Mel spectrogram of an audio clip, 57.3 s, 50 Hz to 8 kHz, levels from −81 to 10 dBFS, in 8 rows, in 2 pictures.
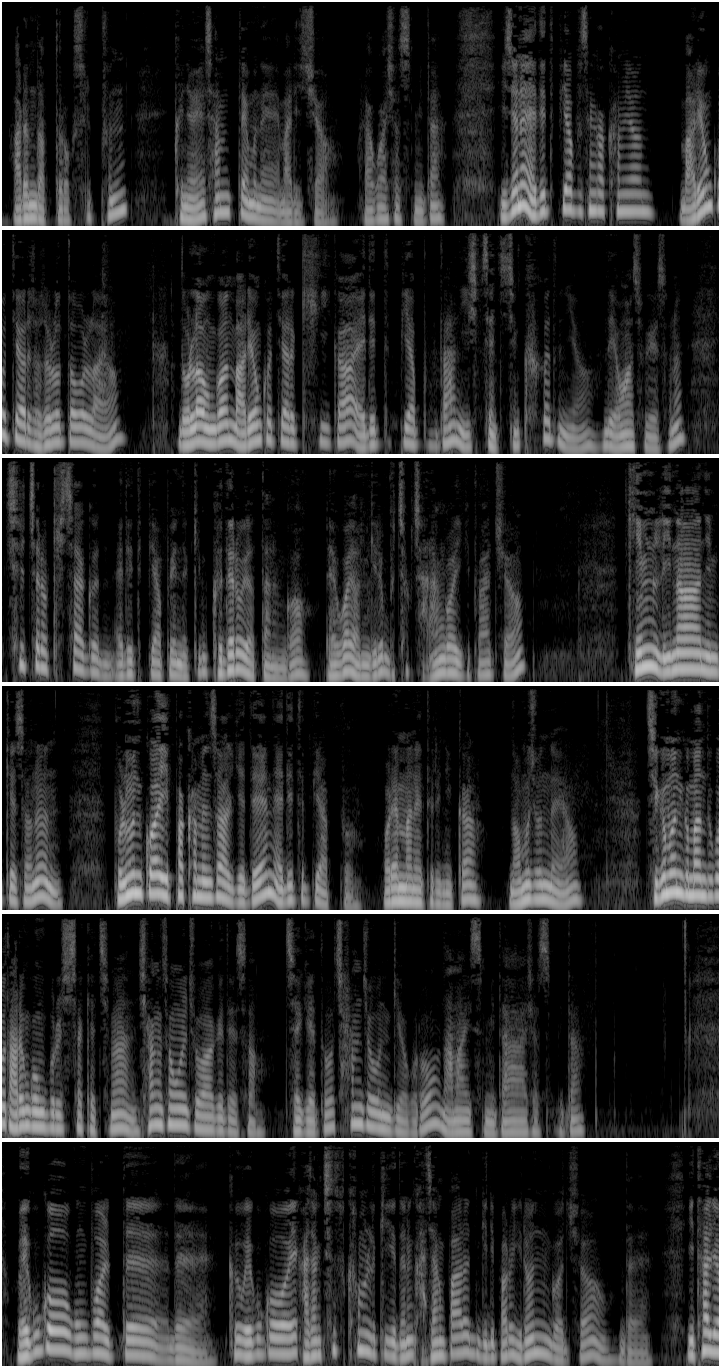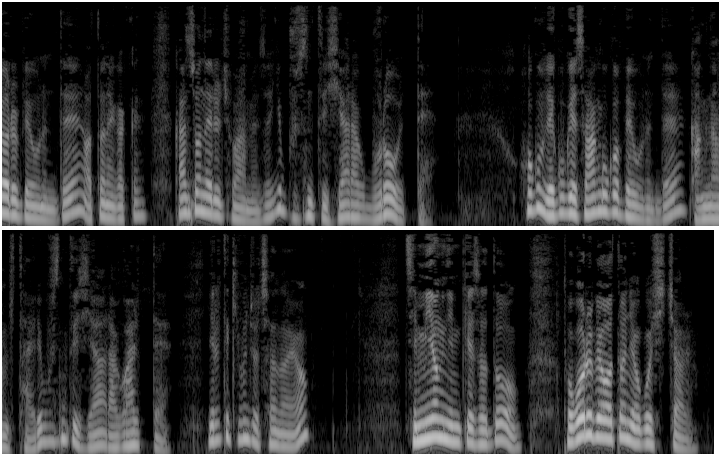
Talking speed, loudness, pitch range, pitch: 355 characters per minute, -25 LUFS, 115-160 Hz, 135 Hz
